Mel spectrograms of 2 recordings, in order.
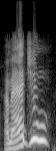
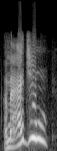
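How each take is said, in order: Both takes have the same delivery.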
